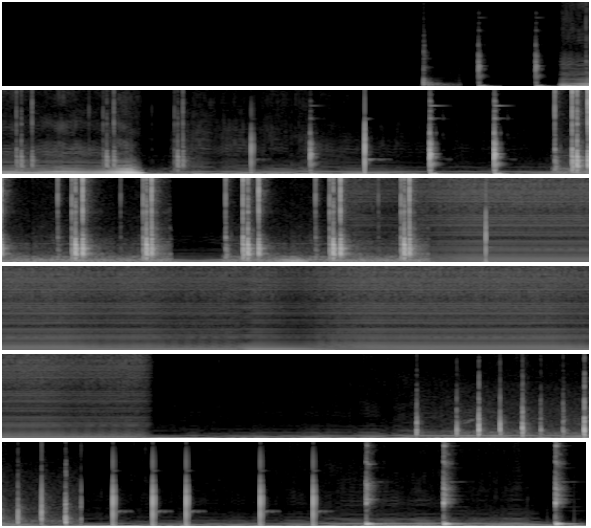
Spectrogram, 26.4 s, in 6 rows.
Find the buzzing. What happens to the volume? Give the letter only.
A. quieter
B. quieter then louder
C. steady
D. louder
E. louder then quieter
A.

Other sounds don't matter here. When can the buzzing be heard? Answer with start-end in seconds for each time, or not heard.
4.2-26.3.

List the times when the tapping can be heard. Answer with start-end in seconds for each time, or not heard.
3.1-12.4, 20.7-26.3.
